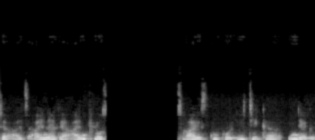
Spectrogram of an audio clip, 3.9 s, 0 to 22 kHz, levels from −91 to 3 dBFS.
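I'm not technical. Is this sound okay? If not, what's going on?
No. The speech cuts out partway through. At 1.31 seconds the sound stops dead, and there is silence until 2.23 seconds. That gap lasts about 0.9 seconds. Then the speech picks up again. This is a playback stall. The player most likely ran short of audio data, or got held up doing something else. It had nothing to play, so it went quiet until it caught up.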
